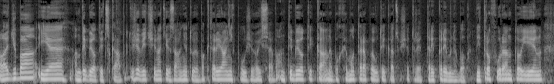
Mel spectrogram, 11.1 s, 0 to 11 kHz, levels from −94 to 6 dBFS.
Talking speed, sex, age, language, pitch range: 105 wpm, male, 50-69, Czech, 105-125 Hz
